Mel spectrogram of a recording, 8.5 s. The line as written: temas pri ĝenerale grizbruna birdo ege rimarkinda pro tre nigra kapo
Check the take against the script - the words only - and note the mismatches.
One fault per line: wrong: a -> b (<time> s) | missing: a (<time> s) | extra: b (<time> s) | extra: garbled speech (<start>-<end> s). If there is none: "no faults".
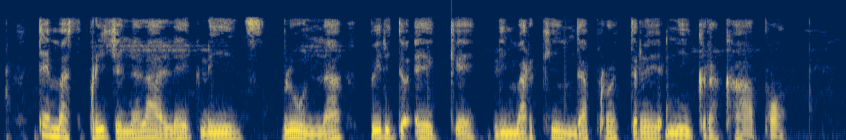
no faults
